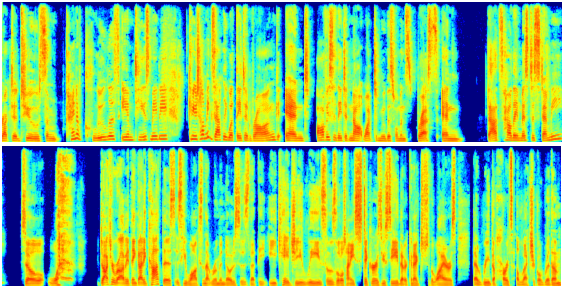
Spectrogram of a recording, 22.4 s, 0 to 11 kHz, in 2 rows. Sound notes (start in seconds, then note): 12.2 chuckles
